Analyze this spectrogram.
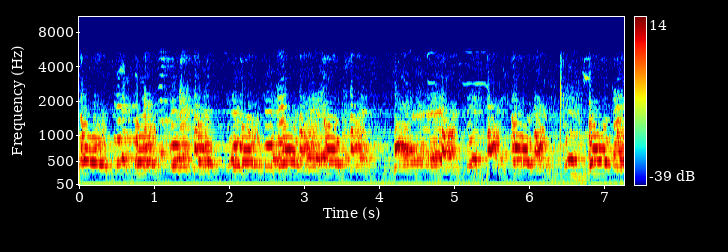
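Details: Lady and Cooper, Treeing Walker Coonhounds in North Carolina, fired up on a coon skin; a dense chorus of bawling barks and drawn howls, bursts coming rapidly with a brief dip midway before resuming.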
